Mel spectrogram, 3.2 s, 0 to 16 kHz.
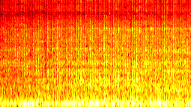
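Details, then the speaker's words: Opel Astra J 1.6 diesel, 136 hp, manual, 98,000 km, cold morning start: a loose, busy metallic timing chain rattle over the low pulsing diesel clatter at idle, before chain replacement. "araç sabah çalışırken soğuk çalışıyor ve zincir ses yapıyor onu göreceğiz bunu sökeceğim"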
